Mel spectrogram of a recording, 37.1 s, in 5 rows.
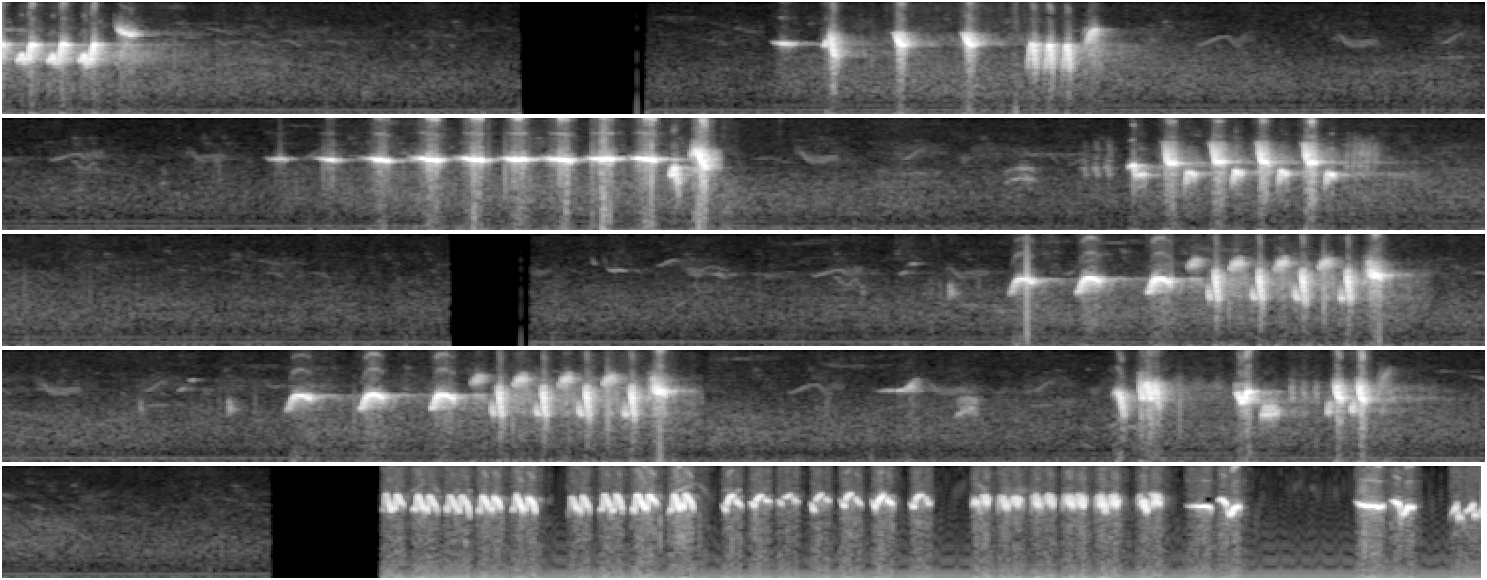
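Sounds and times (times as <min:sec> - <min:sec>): small bird chirping: 0:00.0 - 0:00.8, 0:03.9 - 0:05.7, 0:08.8 - 0:11.0, 0:12.4 - 0:14.3, 0:19.0 - 0:21.9, 0:22.9 - 0:27.2, 0:27.8 - 0:29.4, 0:31.6 - 0:37.0.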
